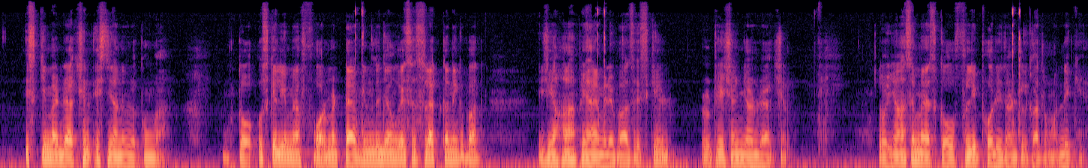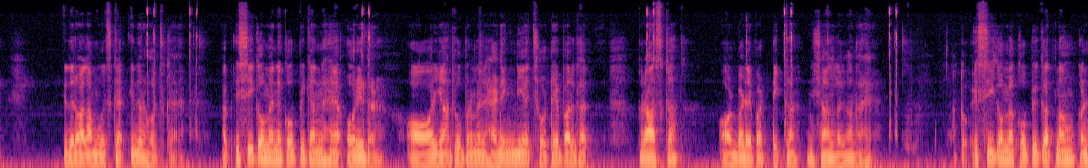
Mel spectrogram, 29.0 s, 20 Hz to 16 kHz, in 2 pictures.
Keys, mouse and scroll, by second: 4.7 click, 7.9 click, 13.5 click, 16.5 click, 19.3 click, 21.3 ctrl+scroll up 1, 23.2-23.8 drag.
